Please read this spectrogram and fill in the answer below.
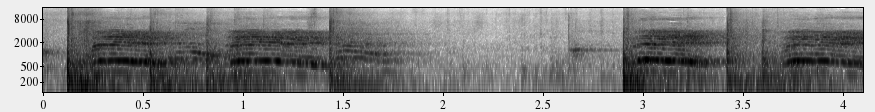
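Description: Taekwondo kicks slapping into a freestanding heavy bag, each group of kicks with loud shouted kihaps: one burst at the start and a second about three seconds in.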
